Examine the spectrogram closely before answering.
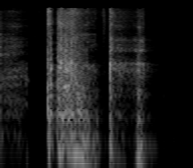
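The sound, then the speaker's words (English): A person clears their throat in a few harsh, gravelly bursts, a faint rasp first and then three louder rough pushes, each separated by a brief gap and followed by silence. “let me clear my throat.”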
